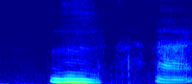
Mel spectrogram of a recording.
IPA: ð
